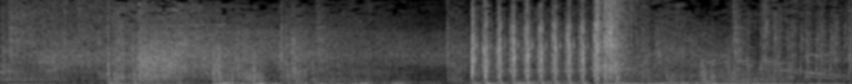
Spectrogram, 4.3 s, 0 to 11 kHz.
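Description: An MPX submachine gun in the video game Modern Warfare 2 fires repeated rapid automatic bursts, loud and close, with shorter volleys leading into a longer sustained stream of shots.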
